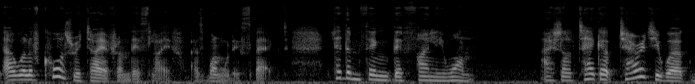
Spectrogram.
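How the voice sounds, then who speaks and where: A poised, calculating spymaster in a fantasy game. Her voice sits on the low side and she speaks with measured, melancholy gravity. She sounds like a middle-aged woman who weighs every word. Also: vocal fry, fairly bright tone, breathy edge, exaggerated voice. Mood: quietly scheming. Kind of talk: dramatic video game dialogue.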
